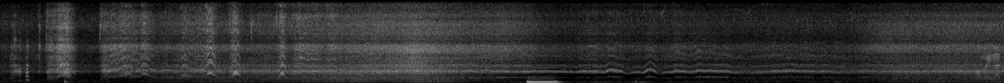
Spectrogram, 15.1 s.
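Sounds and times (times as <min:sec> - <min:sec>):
high-pitched hum: 0:07.9 - 0:08.5.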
